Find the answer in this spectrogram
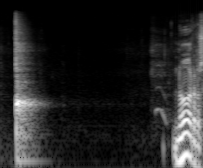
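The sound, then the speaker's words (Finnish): One sudden, explosive sneeze with a breathy burst that fades within half a second, followed by a pause of silence before a person starts talking. “aivasti.”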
